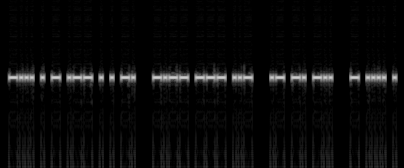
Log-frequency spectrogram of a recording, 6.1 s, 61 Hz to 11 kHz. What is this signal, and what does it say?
Morse code, heard as a keyed tone, about 30 wpm, 1000 Hz. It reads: BETWEEN YOU AND THE
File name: qotdfiles / 30wpm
